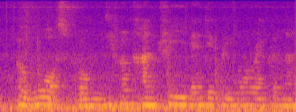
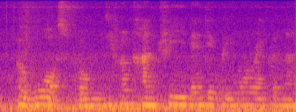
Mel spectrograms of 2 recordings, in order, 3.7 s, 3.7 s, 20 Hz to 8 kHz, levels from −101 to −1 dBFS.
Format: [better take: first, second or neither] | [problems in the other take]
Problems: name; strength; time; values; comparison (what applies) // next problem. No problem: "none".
second | background sound (Slam); 18 dB below the speech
